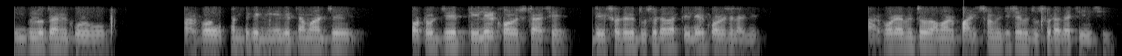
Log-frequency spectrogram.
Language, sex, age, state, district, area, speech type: Bengali, male, 18-30, West Bengal, Bankura, urban, conversation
